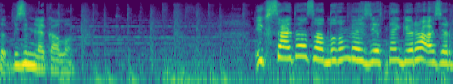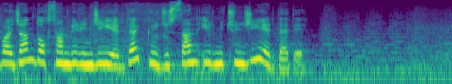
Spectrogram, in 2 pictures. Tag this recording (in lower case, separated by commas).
music, speech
